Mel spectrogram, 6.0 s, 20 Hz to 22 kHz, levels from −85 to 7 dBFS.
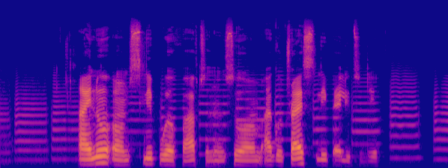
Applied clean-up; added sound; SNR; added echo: neural mask model RNNoise.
